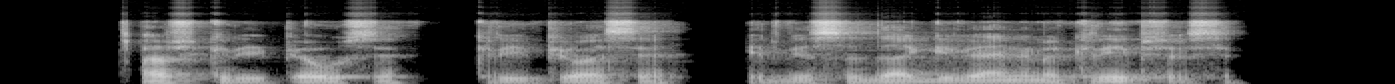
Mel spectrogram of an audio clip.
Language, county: Lithuanian, Vilnius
